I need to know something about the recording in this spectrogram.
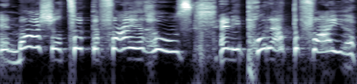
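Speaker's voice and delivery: squeaky, very high, silly, goofy storybook character voice. Parent showing how they read stories to their son, silly cartoon character voice. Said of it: "I have to read in Planky's voice and in Big Dog's voice".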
